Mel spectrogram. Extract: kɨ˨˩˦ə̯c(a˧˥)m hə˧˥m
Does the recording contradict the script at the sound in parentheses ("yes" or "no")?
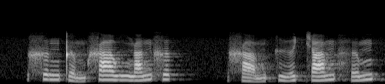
no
